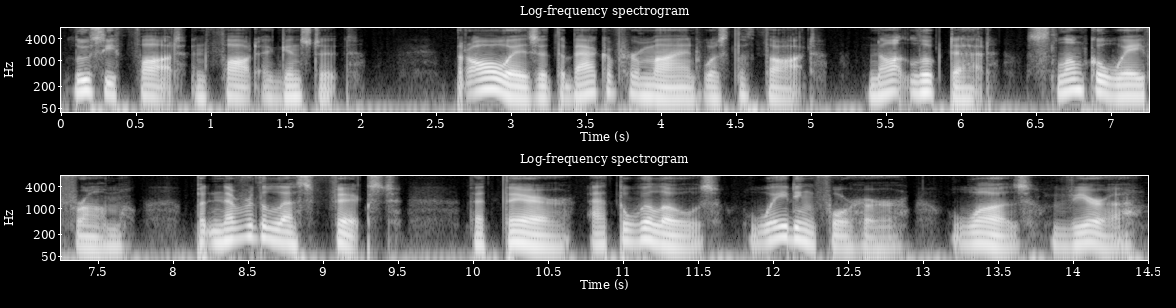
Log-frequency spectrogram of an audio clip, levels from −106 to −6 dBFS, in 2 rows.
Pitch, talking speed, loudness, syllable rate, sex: 110 Hz, 150 wpm, -20 LUFS, 4.1 syllables/s, male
